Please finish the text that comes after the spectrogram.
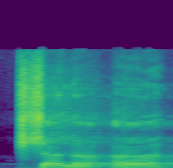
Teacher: Syana'a hamzah yang berharokat alif kecil di atas. Syana'a namanya mad badal, cabang dari mad tabi'i, 2 harokat kita panjangkan.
